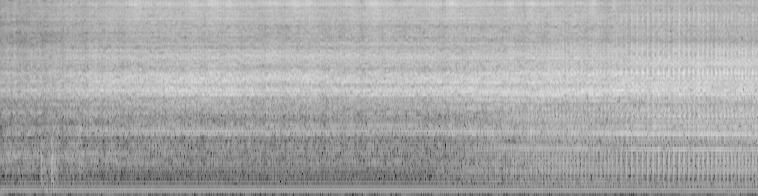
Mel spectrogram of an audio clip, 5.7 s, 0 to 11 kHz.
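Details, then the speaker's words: RainSoft EC4 water softener control head, motor turning through the regeneration cycles while the unit is depressurised: a steady motor hum with dry, rhythmic creaking and cracking that signals service is due, from a worn piston, bad seal or obstruction. "and when you hear it creaking and cracking like that it's definitely time to be serviced usually it's uh it means that the piston is either in bad condition you have a bad seal or there's some kind of obstruction"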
